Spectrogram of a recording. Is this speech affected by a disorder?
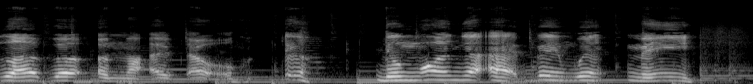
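Yes: cerebral palsy.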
